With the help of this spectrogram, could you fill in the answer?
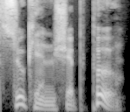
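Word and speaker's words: スキンシップ: Skinship, pronounced sukinshipu.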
